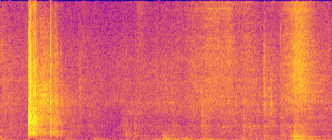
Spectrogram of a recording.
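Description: Room noise of a large hall with a waiting audience, broken by two sharp knocks, one just after the start and one near the end.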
